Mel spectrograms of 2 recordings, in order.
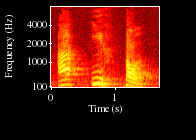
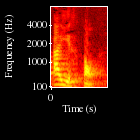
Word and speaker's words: Ayrton: Então, qual é a sílaba tônica da palavra Ayrton? É essa aqui, né? Ayrton.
